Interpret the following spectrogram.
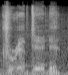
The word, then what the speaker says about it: Kryptid: Kryptid. It's more epic. How do that you way. guys pronounce it?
